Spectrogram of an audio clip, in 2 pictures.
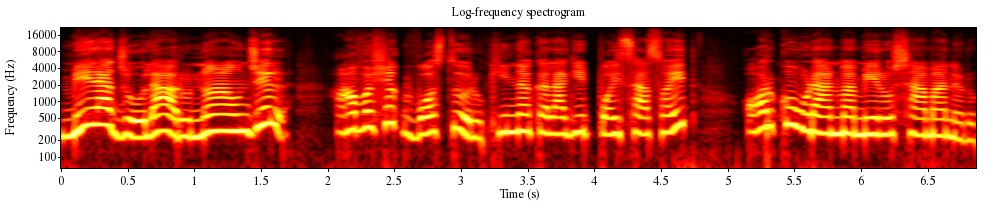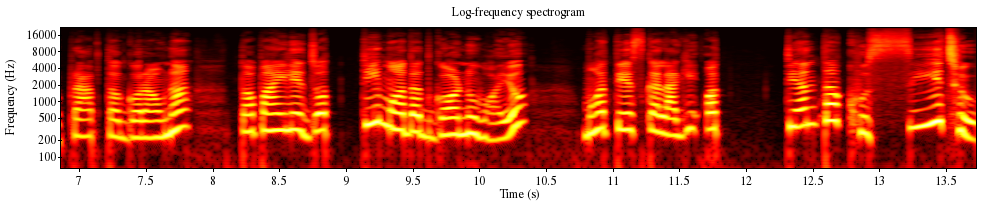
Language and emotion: Nepali, happy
